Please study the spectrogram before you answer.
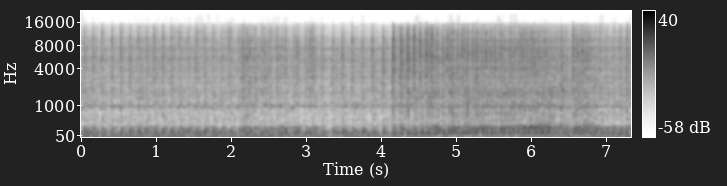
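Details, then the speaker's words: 1981 Yamaha XS650 first start after years sitting: deep steady twin-cylinder chug at a brisk idle with some top-end clatter; started quickly and keeps running. "wow very nice I was surprised it started that quick"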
